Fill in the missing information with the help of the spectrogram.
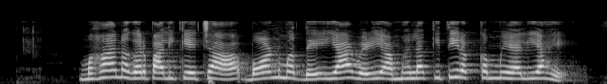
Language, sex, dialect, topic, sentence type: Marathi, female, Standard Marathi, banking, statement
